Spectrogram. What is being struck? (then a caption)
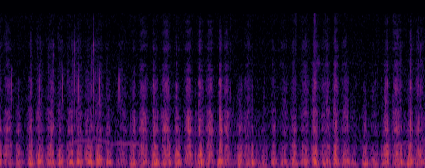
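Corrugated cardboard box. The tip of a ballpoint pen scratches a zigzag line along the edge of a large, hollow, brown corrugated cardboard box. It makes a quick run of dull, rhythmic scraping strokes that resonate low and hollow, with little brightness. The strokes are short and dry, with almost no ring after each one.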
